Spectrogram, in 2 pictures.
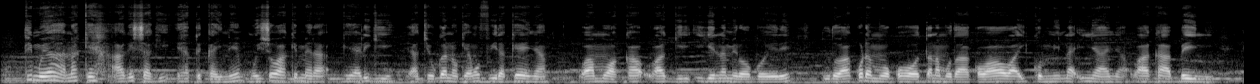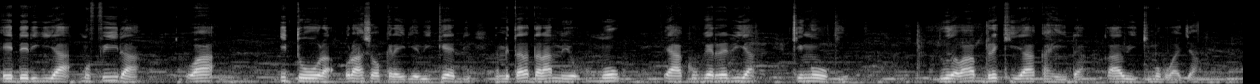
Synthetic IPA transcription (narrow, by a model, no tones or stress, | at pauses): timojahanakɛa̰ɣeʃaɣiehatekainemoiʃɔwakemɛɾaɣeaɾiɣijakeoɡanɔkeamofiɾakɛːɲa | wʔamoakawaɡiɾiʔiɣeɾenameɾɔːŋɡɔeɾe | duːðawakoɾɛmɔkohɔtanamoðaːkɔwaɔwaikominaʔiɲaɲawakabeinihedeɾiɣiamofiɾa | wa | itoɾa̰oɾaʃɔːkɛɾaiɾiɛwikɛdinametaɾataɾameomojakoɣɛɾɛɾia | keŋoki | duːðawabɾekijakahidakawikimoɣoβad͡ʒa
